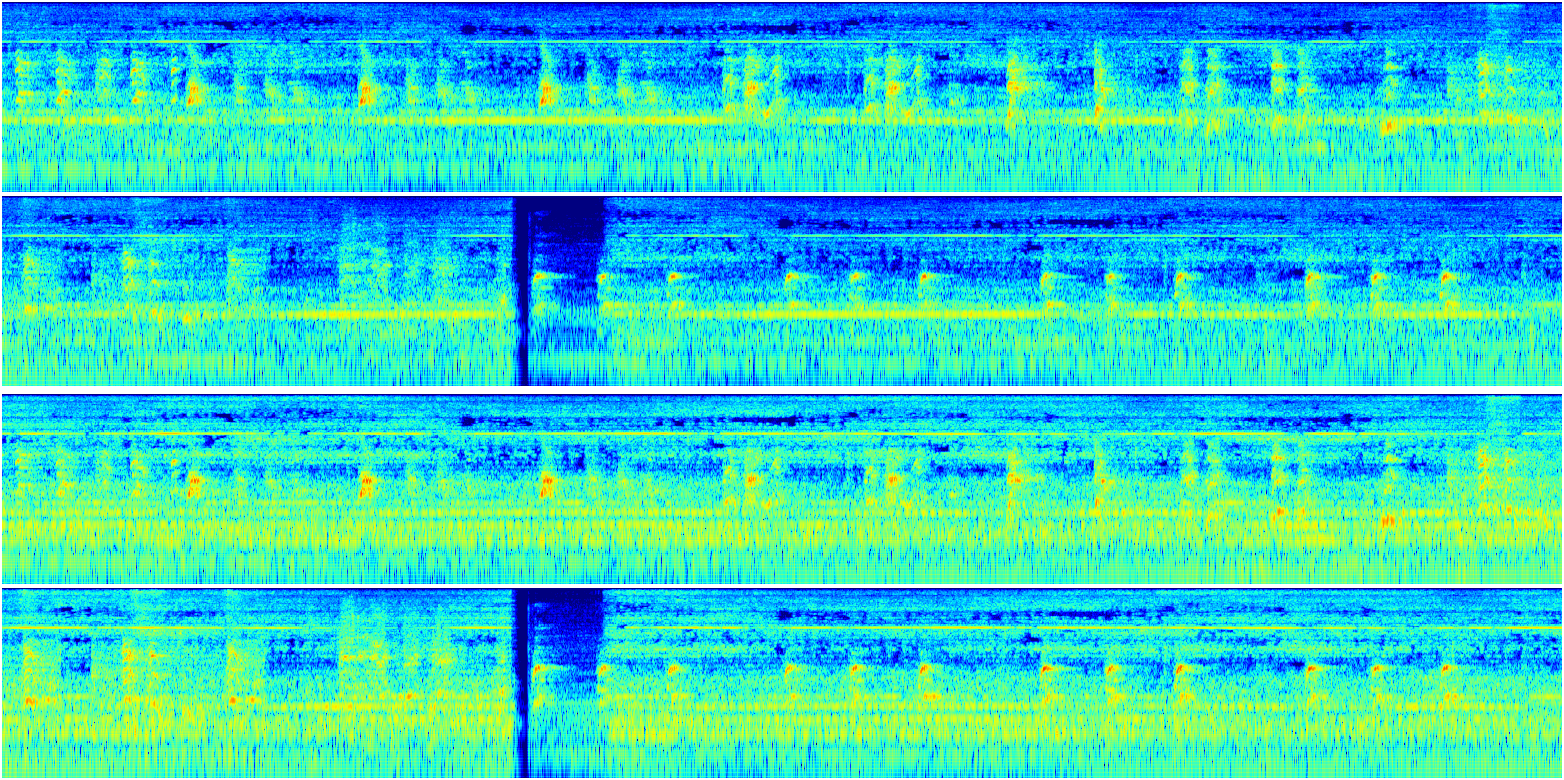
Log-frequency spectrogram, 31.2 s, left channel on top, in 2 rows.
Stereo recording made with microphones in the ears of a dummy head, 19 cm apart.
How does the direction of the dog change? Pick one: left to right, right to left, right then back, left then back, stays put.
right then back.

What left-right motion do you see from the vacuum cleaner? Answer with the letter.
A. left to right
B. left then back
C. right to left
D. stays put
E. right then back
D.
